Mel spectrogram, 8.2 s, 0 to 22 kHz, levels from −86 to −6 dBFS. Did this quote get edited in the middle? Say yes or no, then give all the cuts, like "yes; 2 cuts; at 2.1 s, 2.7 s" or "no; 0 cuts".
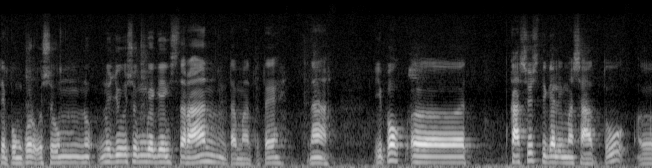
no; 0 cuts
